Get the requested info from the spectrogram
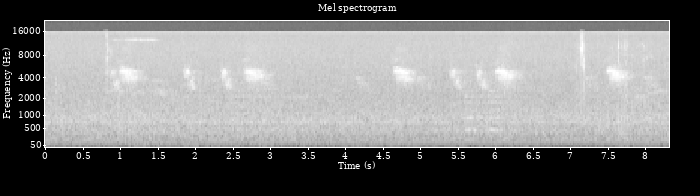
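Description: Quiet room with a low steady hum and faint, short high chirps of distant birds scattered through, about ten in all. A soft click comes about a second in and another near the end.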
